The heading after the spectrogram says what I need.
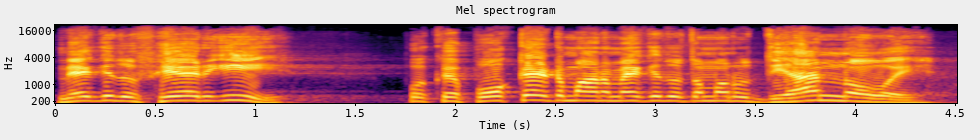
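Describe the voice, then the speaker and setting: A man's voice: high-pitched, moderate pace, clear, resonant tone. A young man with a Gujarati accent, telling comic stories on stage and acting out the dialogue. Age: young adult. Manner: storytelling with quoted dialogue, sung wedding song snippets. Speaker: stand-up comedian.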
